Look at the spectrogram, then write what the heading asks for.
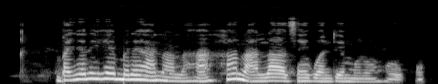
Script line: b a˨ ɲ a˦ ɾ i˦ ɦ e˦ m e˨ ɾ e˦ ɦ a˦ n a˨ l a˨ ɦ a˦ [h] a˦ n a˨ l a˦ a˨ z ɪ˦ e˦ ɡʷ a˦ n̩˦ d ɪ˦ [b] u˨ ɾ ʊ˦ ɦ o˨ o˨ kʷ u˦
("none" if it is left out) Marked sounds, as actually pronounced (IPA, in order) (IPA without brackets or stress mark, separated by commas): h, m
